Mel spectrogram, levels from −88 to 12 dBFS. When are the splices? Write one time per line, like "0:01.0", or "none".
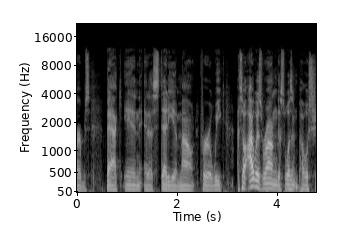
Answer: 0:02.4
